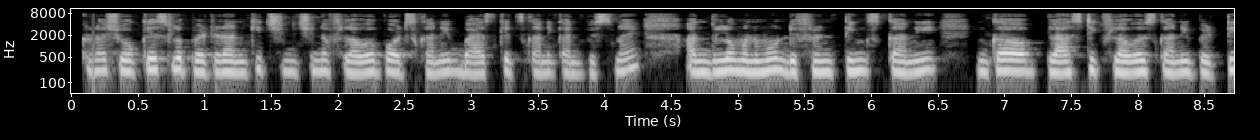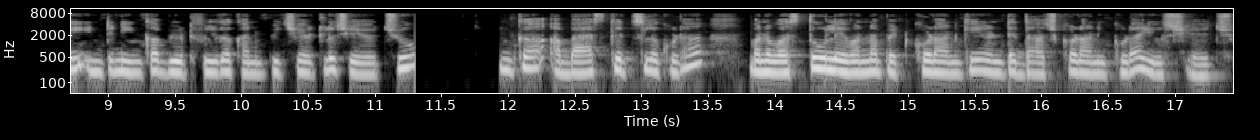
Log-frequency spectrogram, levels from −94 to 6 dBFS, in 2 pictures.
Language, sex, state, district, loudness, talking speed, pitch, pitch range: Telugu, female, Andhra Pradesh, Chittoor, -17 LUFS, 145 wpm, 200 Hz, 195-220 Hz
